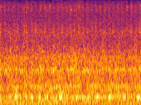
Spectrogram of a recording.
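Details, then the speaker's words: Transit Liner bus diesel with idle raised slightly: rough, rapid ticking grind over the idle, tracking engine speed. Worn fan drive bevel gear mitre box, also a belt and pulley problem. Fan drive mitre box grinding. "That gearbox for the fan? I'm not gonna like my answer, but I think that's the mitre box."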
